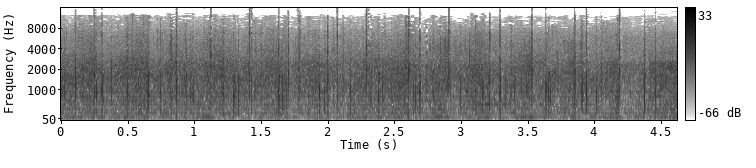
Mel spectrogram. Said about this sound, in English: And judging from the talent in that choir, they are doing a brilliant job at it. Can we give these kids another round of applause? I thought they just did a fantastic job.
